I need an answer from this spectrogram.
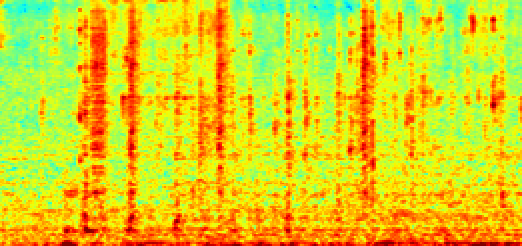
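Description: Quiet chewing of a mouthful of cauliflower with egg and ham, with faint wet mouth clicks scattered through. A single dull thump sounds a little over half a second in.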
